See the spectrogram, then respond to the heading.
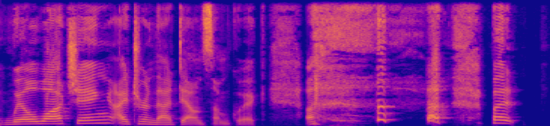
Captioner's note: laughing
